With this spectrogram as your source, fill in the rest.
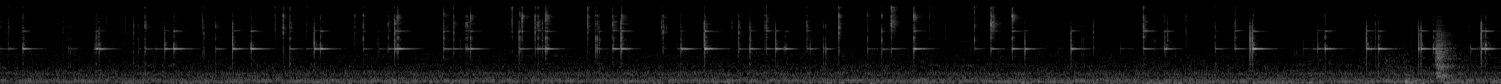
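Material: Glass.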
